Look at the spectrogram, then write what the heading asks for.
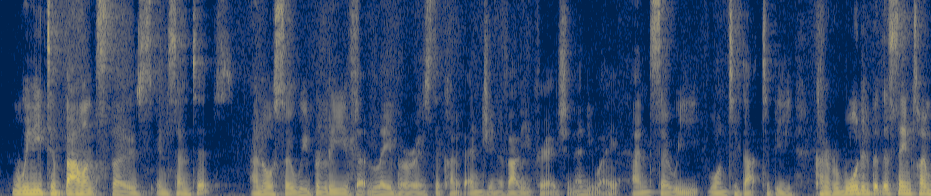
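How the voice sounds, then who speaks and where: A low-pitched man with a gravelly, creaky edge to his voice. He is a guest in a conversational interview, in his twenties and originally from Hong Kong, talking candidly and with animation. He leans on casual fillers and the odd swear word as he reflects. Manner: candid and animated, frequent fillers like "like" and "you know", mild swearing. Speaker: guest, co-op founder.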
